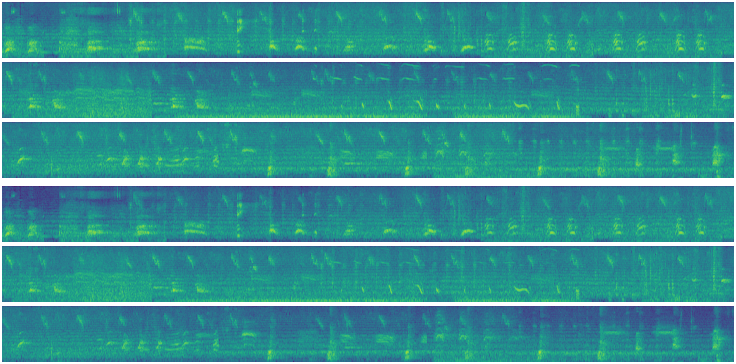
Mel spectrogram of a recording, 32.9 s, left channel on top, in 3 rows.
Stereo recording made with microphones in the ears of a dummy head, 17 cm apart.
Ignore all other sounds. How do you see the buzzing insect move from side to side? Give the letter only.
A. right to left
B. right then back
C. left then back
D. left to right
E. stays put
B.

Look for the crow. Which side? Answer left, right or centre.
centre.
